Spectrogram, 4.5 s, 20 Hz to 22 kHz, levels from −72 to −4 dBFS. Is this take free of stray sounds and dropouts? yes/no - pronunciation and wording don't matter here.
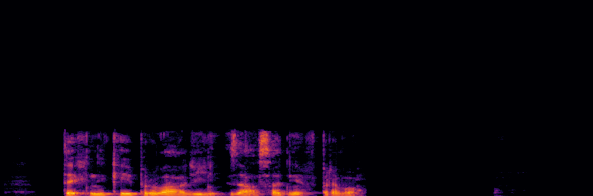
yes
